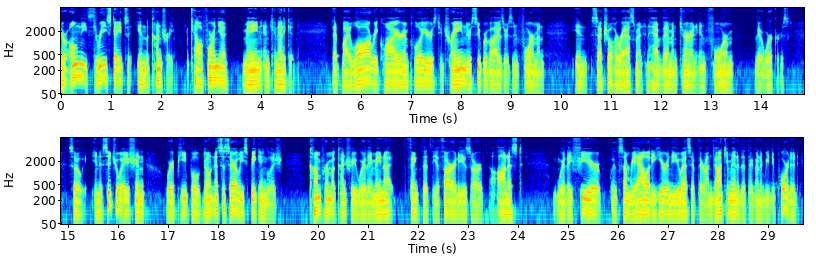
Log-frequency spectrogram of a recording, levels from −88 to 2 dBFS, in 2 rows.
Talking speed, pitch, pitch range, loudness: 155 wpm, 95 Hz, 90-105 Hz, -29 LUFS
